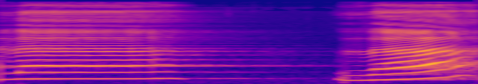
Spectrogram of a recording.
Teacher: Ala dza dza hukumnya adalah mad thobi'i zohiri. Sebab ada alif yang sebelumnya berharakat fathah. Cara bacanya panjang dua harakat.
